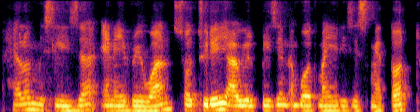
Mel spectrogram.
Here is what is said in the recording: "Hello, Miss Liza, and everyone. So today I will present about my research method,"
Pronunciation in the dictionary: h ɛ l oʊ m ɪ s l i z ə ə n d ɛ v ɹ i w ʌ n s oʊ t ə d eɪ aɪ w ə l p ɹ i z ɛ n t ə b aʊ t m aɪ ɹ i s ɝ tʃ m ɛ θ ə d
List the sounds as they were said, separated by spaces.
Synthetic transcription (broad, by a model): h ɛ l oʊ m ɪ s l i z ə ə n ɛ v ɹ i w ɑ n s oʊ t ə d eɪ aɪ w ə l p ɹ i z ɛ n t ə b aʊ t m aɪ ɹ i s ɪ s m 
